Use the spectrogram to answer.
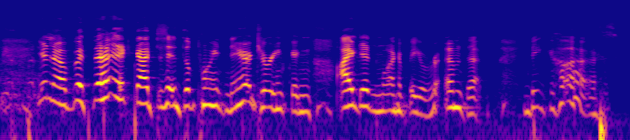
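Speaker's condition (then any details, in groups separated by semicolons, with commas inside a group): Essential tremor; essential tremor affecting voice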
